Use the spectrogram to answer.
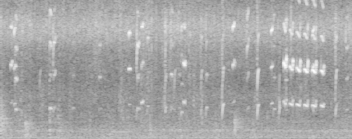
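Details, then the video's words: Lure call of the red munia, a tiny Papuan bird from Indonesia: sparse high squeaky chips at first, then a rapid run of about seven bright, evenly spaced tinkling notes near the end. "suara gocar, burung emprit merah papua / suara burung pipit / suara pemikat & pancingan gocar"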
